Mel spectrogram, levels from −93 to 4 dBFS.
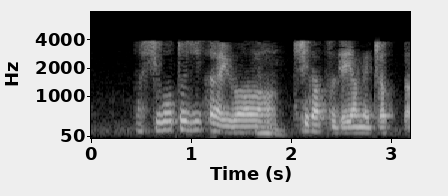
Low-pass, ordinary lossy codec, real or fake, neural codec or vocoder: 7.2 kHz; AAC, 16 kbps; real; none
